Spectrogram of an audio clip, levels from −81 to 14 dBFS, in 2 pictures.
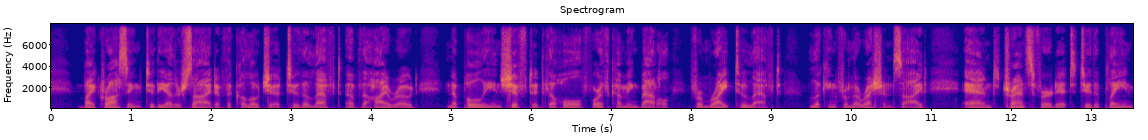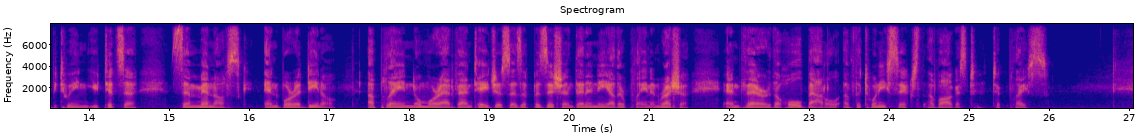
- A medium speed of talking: Yes, average, 145 wpm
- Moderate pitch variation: No, narrow, 2.1 semitones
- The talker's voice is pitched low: Yes, very low, 95 Hz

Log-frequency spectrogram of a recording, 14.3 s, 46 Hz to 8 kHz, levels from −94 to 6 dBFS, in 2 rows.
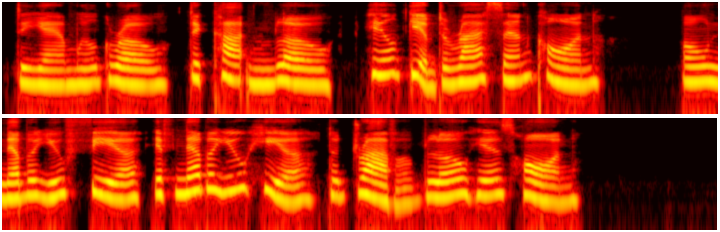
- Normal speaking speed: No, slow, 110 wpm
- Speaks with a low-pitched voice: No, high, 205 Hz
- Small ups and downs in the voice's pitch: No, average, 4.5 semitones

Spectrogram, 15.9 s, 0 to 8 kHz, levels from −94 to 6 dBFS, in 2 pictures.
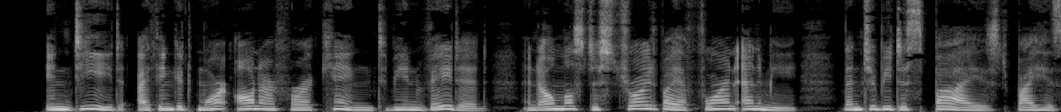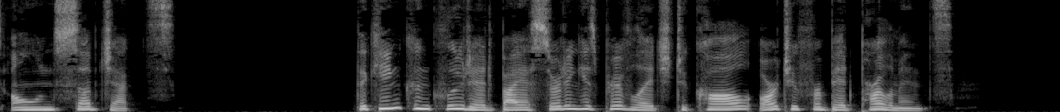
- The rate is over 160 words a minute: No, average, 150 wpm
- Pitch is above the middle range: Yes, high, 195 Hz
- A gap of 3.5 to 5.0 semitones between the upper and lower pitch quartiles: Yes, average, 3.9 semitones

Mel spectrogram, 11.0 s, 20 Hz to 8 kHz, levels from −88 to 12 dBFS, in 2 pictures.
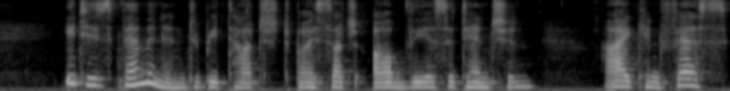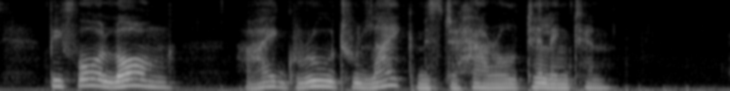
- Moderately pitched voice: Yes, medium, 160 Hz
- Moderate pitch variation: Yes, average, 3.4 semitones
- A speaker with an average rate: No, slow, 115 wpm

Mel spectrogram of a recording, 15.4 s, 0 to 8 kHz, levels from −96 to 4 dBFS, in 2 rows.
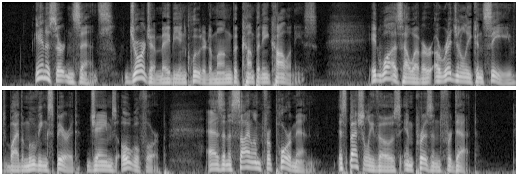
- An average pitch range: No, wide, 6.5 semitones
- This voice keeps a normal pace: No, slow, 130 wpm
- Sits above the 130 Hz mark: No, low, 105 Hz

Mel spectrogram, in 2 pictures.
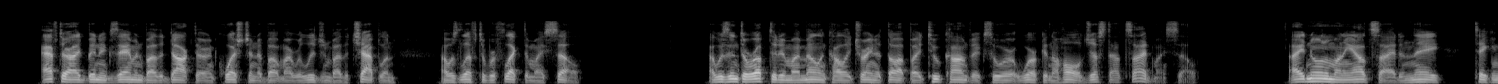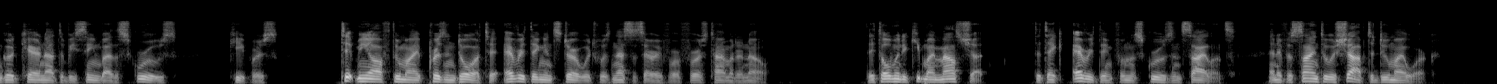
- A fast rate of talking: Yes, fast, 225 wpm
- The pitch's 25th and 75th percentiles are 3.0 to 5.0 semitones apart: Yes, average, 3.5 semitones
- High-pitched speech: No, low, 105 Hz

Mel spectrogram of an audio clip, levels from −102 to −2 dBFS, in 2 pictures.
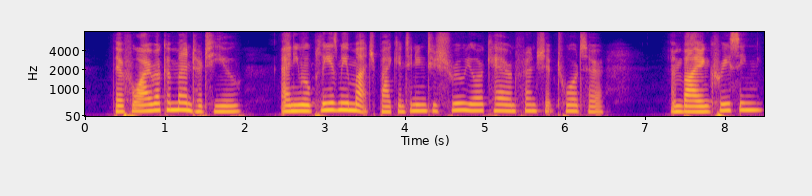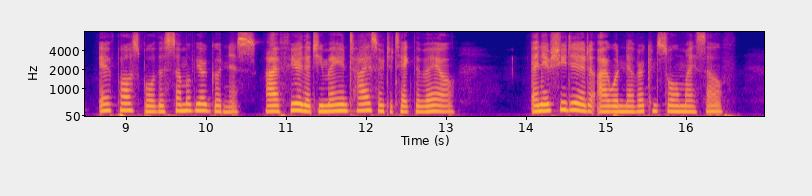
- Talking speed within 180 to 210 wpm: Yes, average, 185 wpm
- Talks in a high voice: Yes, high, 210 Hz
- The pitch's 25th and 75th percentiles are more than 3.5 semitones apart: No, average, 2.7 semitones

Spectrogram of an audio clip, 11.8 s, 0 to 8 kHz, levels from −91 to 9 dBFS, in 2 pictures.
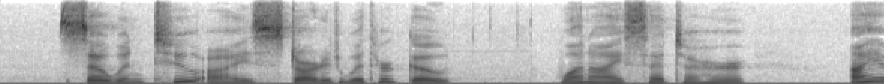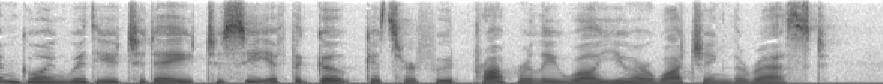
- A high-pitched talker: No, medium, 180 Hz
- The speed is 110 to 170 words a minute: No, average, 180 wpm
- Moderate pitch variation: No, wide, 5.7 semitones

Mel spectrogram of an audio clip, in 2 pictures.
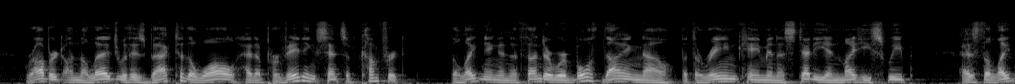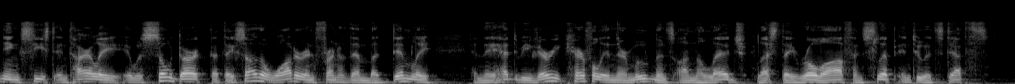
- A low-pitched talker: Yes, low, 105 Hz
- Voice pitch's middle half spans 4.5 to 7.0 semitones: No, average, 3.8 semitones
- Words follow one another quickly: Yes, fast, 230 wpm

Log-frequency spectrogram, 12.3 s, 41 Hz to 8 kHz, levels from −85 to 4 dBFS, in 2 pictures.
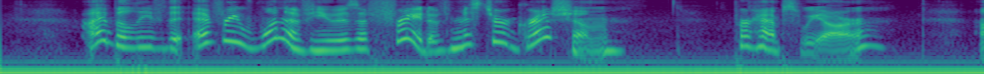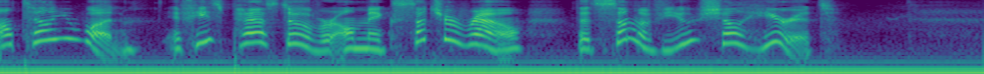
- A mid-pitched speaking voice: No, very high, 315 Hz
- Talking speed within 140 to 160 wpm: No, average, 170 wpm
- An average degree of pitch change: No, wide, 8.2 semitones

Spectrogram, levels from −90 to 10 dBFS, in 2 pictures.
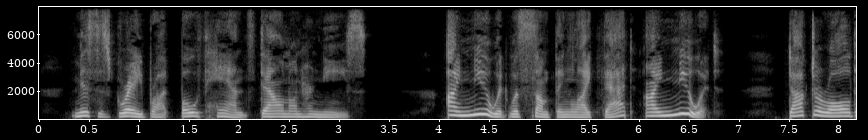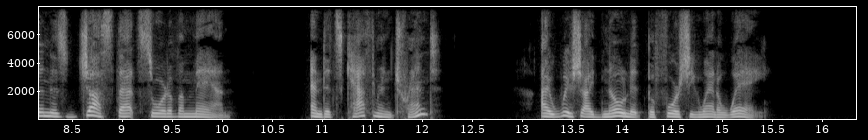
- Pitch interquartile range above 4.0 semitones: Yes, average, 5.0 semitones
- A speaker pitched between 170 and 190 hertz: No, high, 205 Hz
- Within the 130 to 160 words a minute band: Yes, average, 150 wpm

